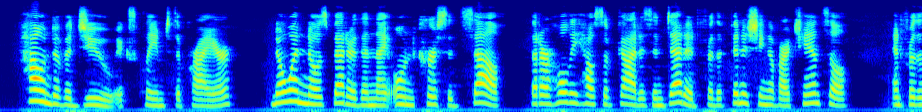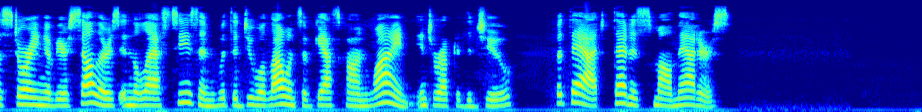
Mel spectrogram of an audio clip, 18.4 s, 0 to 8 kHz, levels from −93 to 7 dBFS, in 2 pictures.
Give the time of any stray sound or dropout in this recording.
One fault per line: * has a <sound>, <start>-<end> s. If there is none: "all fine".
all fine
